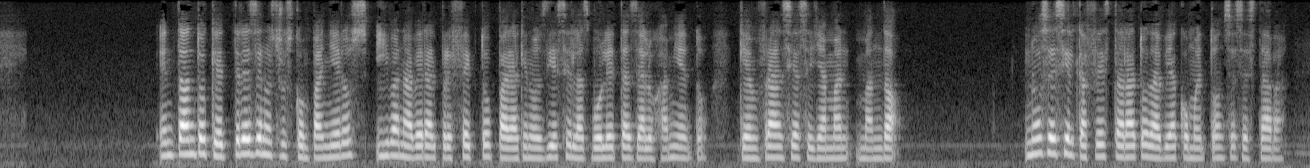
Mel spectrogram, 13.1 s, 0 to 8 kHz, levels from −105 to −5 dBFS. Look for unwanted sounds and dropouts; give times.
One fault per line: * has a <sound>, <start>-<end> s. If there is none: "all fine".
all fine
